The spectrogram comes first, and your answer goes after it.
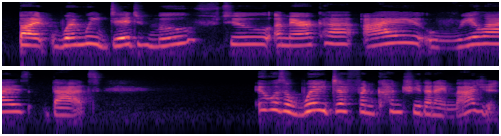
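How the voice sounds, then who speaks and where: A woman's high, raised and projected voice in a Korean accent, bright and sharp in tone, at a fairly slow pace with long, frequent pauses, on a very clean recording with a silent background. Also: ordinary pitch variation. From South Korea, moved to US at 10. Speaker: immigrant sharing personal story. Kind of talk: personal testimony.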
